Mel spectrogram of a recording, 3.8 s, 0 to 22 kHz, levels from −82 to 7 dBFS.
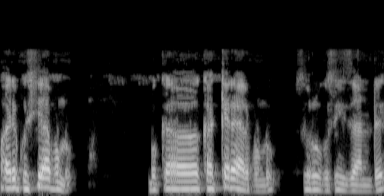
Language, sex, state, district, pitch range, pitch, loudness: Tulu, male, Karnataka, Dakshina Kannada, 130-160 Hz, 150 Hz, -15 LUFS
